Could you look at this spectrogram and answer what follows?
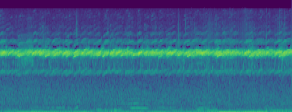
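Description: A dense chorus of many frogs calling at once: a steady, high-pitched wall of overlapping calls, so loud it almost hurts the ears.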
